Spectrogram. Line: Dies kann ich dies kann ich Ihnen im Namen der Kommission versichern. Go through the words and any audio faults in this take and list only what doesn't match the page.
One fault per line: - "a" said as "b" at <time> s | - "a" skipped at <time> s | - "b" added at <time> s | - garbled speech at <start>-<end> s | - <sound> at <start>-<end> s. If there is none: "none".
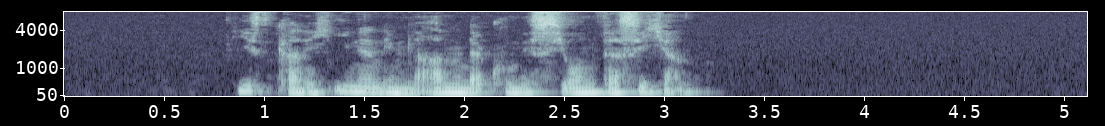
- "dies kann ich" skipped at 1.4 s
